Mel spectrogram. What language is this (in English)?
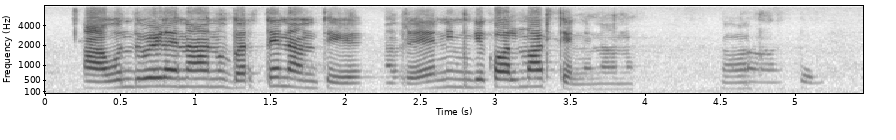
Kannada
